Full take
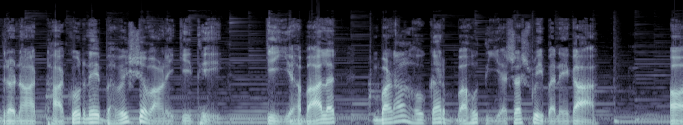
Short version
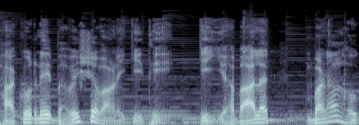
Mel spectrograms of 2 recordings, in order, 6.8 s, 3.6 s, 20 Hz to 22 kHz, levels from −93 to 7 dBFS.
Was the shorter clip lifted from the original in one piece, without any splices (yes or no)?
no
